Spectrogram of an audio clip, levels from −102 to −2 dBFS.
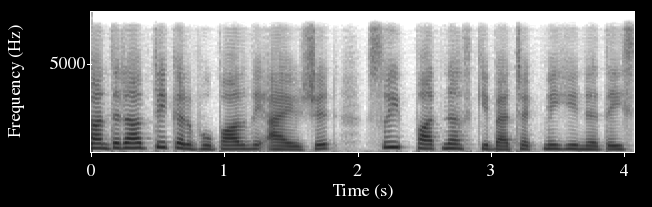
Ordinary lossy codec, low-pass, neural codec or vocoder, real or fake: none; 7.2 kHz; codec, 16 kHz, 0.2 kbps, FocalCodec; fake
